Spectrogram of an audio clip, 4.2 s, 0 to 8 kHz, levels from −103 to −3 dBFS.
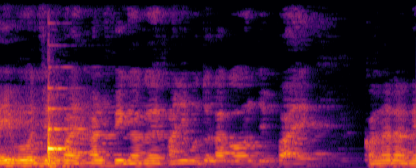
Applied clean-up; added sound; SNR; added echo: classical method WPE with log-MMSE.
